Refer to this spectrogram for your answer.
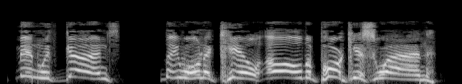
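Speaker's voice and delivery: very high shout, dark with despair. A character who just burst in continues his warning: shouting in despair. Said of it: "He shouted aloud, dark with despair".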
